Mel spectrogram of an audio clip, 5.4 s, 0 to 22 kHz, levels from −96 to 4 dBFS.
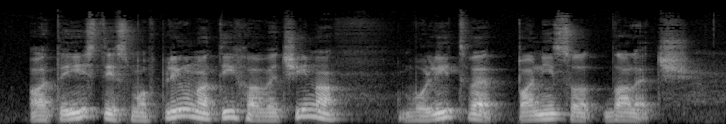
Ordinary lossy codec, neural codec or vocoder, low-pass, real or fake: MP3, 64 kbps; none; 19.8 kHz; real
